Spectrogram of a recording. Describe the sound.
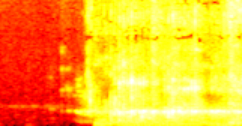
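A voice imitates a snore: one rough, rasping, throaty breath that starts suddenly after a short silence and holds steady and fairly loud for about a second.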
